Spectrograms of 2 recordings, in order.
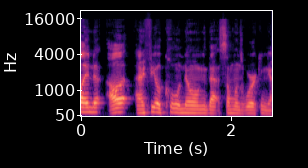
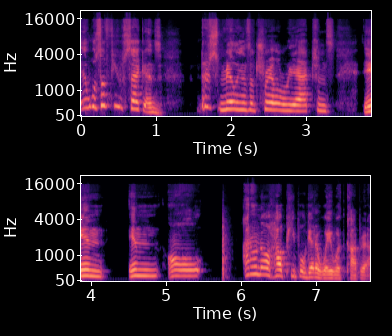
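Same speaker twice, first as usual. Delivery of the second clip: pissed-off, fed-up angry venting; 7 semitones higher than usual. Speaking to viewers after a copyright claim, getting pissed off. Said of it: "I'm sorry if I'm getting pissed".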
